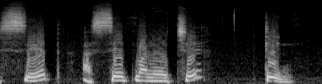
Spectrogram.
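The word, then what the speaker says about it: 셋: আর নিচে আছে আরেকটা সিউদ তো সিউদ যদি নিচে বসে তার উচ্চারণ হবে ত তাই এটার উচ্চারণ হবে সেট আর সেত মানে হচ্ছে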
